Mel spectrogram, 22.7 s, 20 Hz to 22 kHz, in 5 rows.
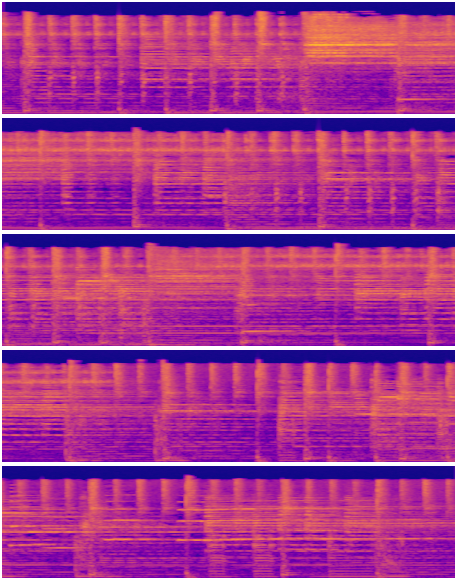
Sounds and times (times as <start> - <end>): Music: 0.0 - 22.6.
